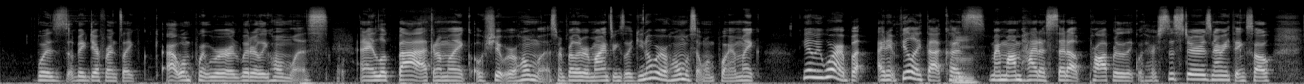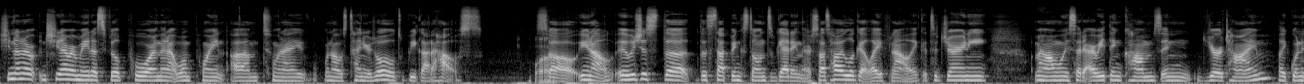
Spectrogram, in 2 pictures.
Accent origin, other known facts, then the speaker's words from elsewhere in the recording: Elmont, New York, United States; So I was born and raised here on Long Island. I'm originally from Almont. Mm-hmm. First generation American. We grew up pretty poor.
